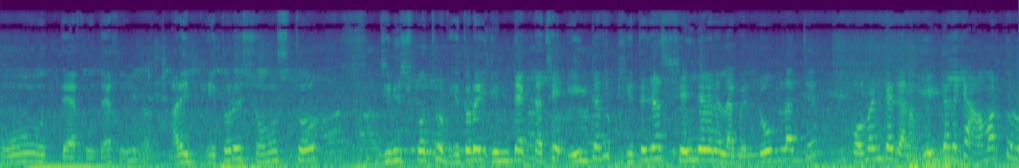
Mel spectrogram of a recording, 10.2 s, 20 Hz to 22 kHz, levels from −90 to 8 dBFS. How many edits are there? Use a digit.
0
